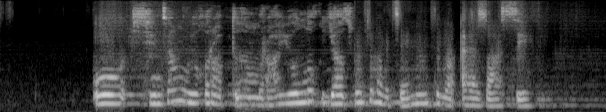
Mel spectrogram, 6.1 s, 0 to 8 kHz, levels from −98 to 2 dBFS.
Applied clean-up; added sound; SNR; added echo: neural separator model SepFormer DNS4.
